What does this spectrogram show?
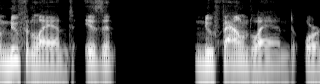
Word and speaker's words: Newfoundland: some other way of saying it like how Newfoundland isn't Newfoundland or Newfoundland it's Newfoundland like that's how you properly say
